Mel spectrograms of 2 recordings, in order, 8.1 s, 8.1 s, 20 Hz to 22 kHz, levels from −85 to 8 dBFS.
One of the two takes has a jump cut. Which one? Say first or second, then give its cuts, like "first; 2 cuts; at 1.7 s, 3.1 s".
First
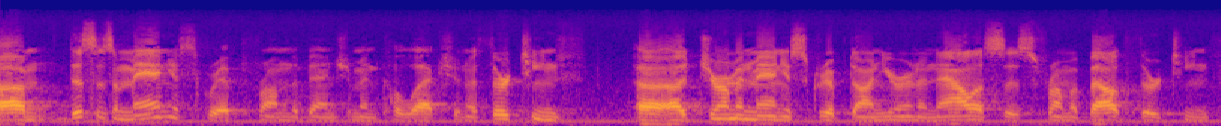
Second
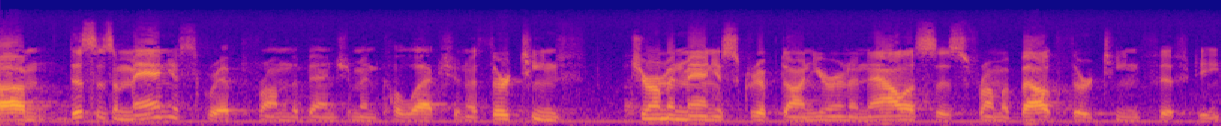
second; 1 cut; at 4.2 s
